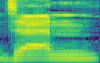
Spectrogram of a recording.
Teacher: জিম হরফ কে জিহ্বার মধ্যখান থেকে পড়তে হবে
